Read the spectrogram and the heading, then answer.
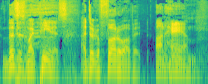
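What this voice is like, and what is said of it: Imitates another person's voice. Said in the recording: “That's my John Hammond impression.”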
